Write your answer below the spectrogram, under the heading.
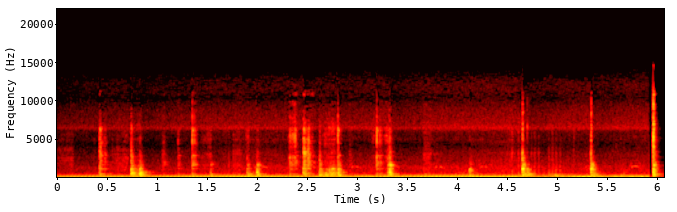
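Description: Scattered light metal taps and clicks from a hammer and a long flat screwdriver braced against a seized upstream oxygen sensor, meant to shock its stuck threads loose. A steady low rumble runs underneath.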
